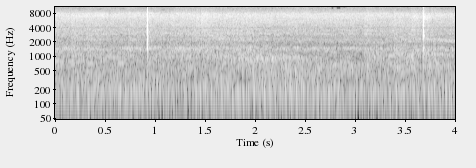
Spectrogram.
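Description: Steady low background rumble outdoors, with a couple of brief high clicks about a second in and near the end.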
